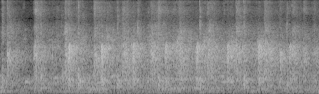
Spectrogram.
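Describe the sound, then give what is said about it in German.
Restrained applause from an audience: a quiet, steady patter of light, scattered clapping that holds at an even, subdued level throughout, with no cheering. “Verhaltener Applaus.”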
